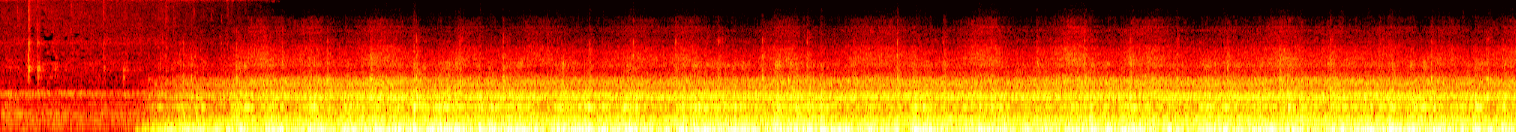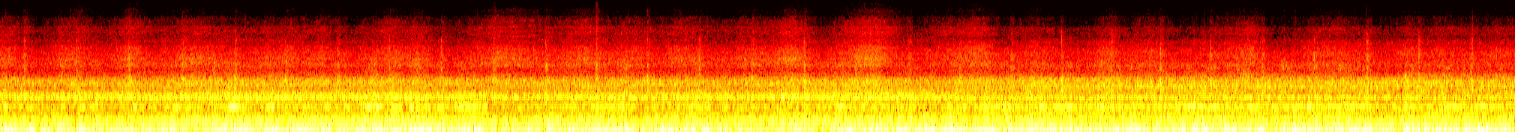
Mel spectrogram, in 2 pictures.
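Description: A boat's engine drones steadily.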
